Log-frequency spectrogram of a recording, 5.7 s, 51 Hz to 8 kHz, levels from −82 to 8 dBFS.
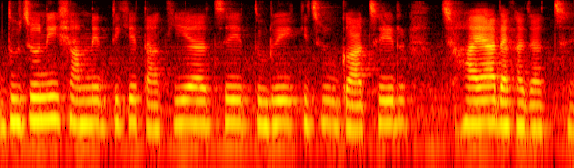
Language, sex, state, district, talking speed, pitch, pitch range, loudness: Bengali, female, Jharkhand, Jamtara, 125 wpm, 195 Hz, 180-195 Hz, -21 LUFS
